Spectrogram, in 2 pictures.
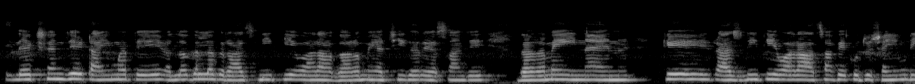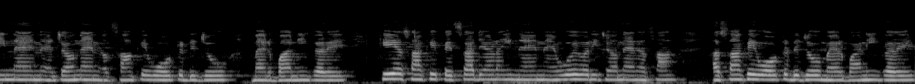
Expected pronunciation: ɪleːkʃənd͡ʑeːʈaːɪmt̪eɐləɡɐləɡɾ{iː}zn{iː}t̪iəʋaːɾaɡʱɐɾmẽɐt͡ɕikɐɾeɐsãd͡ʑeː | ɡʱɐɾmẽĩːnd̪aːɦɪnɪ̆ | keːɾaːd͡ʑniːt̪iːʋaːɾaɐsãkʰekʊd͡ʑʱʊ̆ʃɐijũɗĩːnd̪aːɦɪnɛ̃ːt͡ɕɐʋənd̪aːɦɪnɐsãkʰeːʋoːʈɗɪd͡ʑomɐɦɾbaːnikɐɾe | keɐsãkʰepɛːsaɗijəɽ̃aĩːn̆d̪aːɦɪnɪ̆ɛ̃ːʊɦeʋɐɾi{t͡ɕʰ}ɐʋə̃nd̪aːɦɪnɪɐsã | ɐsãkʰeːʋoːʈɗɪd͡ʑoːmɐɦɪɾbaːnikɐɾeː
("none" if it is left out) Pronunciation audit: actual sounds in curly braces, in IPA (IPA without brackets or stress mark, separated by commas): aː, iː, t͡ɕ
